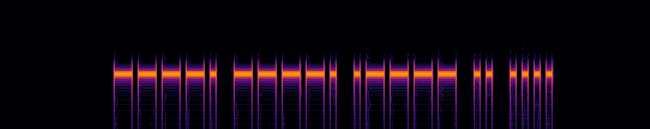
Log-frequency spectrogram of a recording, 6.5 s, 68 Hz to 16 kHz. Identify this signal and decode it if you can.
Morse code, heard as a keyed tone, about 20 wpm, 700 Hz. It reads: 991IH
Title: Code Groups - 5 Letter:Numbers - 20wpm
